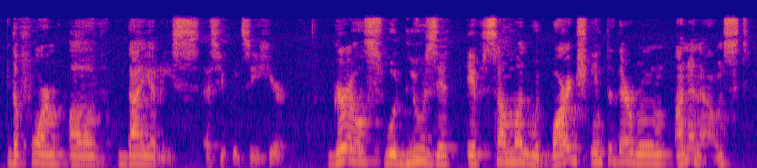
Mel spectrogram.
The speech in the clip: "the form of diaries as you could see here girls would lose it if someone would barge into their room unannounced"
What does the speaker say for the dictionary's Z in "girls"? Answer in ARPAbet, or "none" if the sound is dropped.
S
